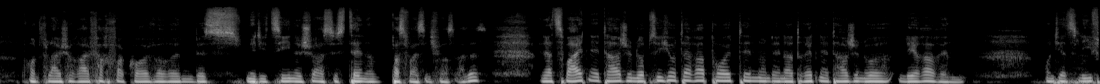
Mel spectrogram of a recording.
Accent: German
